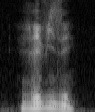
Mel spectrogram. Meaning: to revise, review
- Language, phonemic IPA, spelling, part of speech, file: French, /ʁe.vi.ze/, réviser, verb, Fr-réviser.ogg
